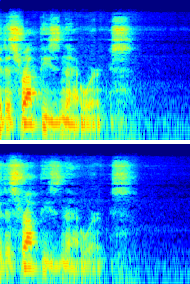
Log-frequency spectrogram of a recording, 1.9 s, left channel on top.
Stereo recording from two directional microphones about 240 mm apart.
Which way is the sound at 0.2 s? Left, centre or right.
Left.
